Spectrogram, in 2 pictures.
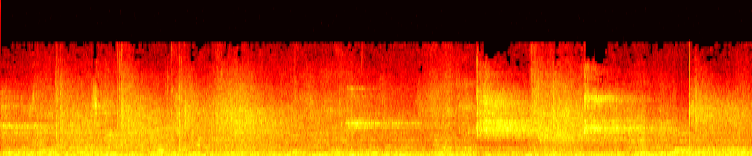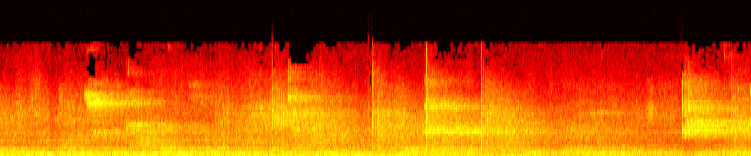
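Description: Young men call out to each other in an echoing hall.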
